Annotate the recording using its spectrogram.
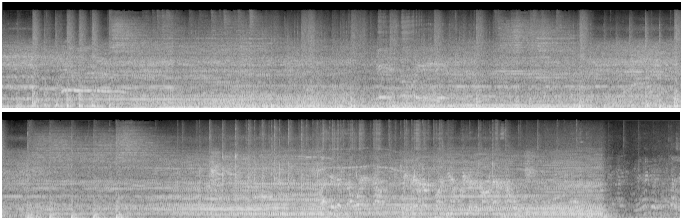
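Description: Beatdown hardcore band playing live and loud: distorted electric guitars, bass and drum kit with a vocalist. About halfway through the band breaks into a run of sharp stop-start hits, and the song cuts off right at the end.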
